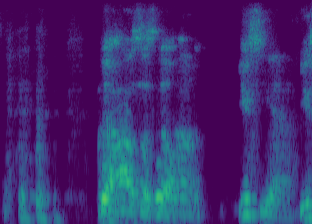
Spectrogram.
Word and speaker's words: Azazel: And this This imagery is also tied with Azazel, who, we just finished Yom Kippur.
